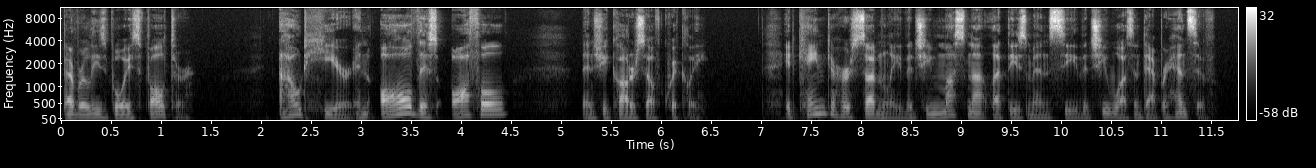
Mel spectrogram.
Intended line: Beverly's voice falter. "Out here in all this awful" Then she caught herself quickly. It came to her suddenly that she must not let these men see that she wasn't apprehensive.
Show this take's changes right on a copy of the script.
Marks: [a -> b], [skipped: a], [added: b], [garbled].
Beverly's voice falter. "Out here in all this awful" Then she caught herself quickly. It came to her suddenly that she must not let these men see that she wasn't apprehensive.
